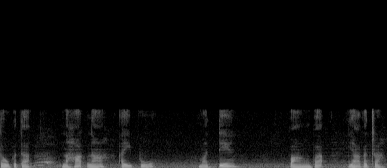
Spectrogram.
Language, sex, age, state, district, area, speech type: Manipuri, female, 30-45, Manipur, Kangpokpi, urban, read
